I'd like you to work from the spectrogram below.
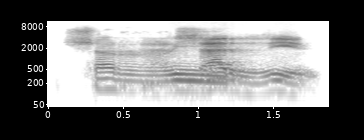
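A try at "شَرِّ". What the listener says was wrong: Syarri. Jadi jangan ada tebal ya. Langsung buka, langsung tarik. Buka, syarri. Seperti itu urutannya. Syarri. Nah, jadi tak perlu maju dulu ya, jangan syar. Kalau maju dia agak tebal jadi. Syarri. Syarri. Syarri. Tipis ya. Tapi langsung tipis. Syarri.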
